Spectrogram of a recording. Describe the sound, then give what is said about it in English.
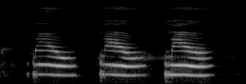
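A wet orange kitten meows three times in a steady rhythm, each cry high-pitched, drawn out and plaintive, heard clearly with nothing else in the background. “She opened the door a crack, and in walked a wet orange kitten”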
